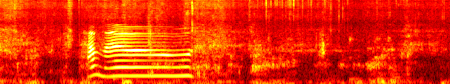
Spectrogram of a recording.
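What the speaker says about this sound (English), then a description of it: "The dogs have picked now to sit behind the camera and fight each other." Dogs scuffle behind the camera at a Mississippi farm, with a high, sustained whine and yelp rising over nearby speech, then a low, rough growling under continued talking.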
